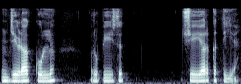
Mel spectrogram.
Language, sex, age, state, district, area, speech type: Dogri, male, 18-30, Jammu and Kashmir, Samba, rural, read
